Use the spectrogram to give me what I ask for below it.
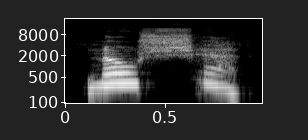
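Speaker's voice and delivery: high, soft mock amazement; retold amazement. Newcomer reacting to how dubbing works, softly amazed. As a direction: act out hushed, high-pitched wonder.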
